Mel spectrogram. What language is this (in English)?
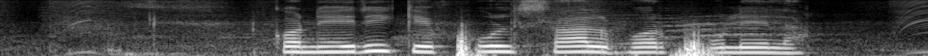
Bhojpuri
